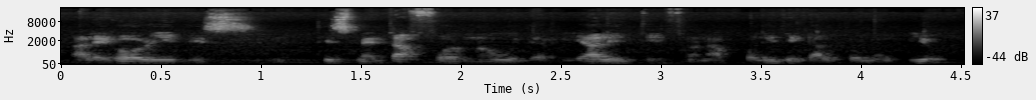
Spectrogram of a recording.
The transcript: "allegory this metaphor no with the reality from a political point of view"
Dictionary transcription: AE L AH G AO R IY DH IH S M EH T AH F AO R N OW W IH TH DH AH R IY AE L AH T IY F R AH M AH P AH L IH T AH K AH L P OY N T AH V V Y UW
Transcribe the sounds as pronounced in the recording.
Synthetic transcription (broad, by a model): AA L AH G AO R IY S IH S M EH T AH F AO R N OW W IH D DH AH R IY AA L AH T IY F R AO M AH P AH L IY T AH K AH L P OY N AH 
